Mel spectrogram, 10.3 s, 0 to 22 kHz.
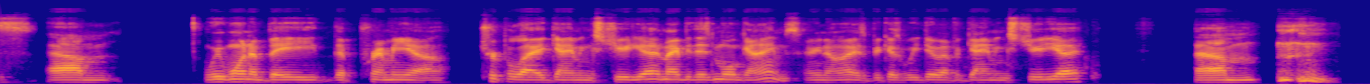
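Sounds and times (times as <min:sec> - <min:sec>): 
speech: 0:00.0 - 0:00.9, 0:01.5 - 0:08.3, 0:09.0 - 0:10.0
person clearing throat: 0:09.4 - 0:10.1.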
